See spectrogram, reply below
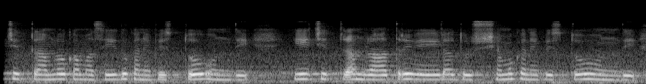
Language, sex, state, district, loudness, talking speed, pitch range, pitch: Telugu, female, Telangana, Hyderabad, -16 LUFS, 100 wpm, 220-240 Hz, 230 Hz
